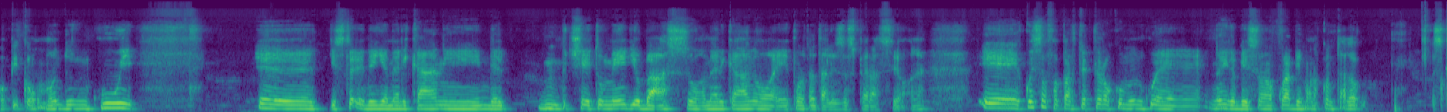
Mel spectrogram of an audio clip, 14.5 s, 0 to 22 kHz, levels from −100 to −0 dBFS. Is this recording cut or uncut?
cut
